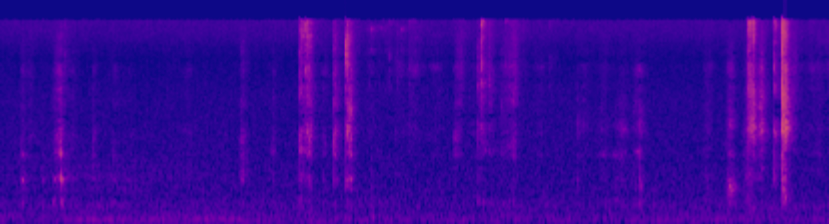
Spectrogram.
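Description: Faint crackles and ticks of paper backing being peeled off double-sided tape, in a few short clusters, the loudest near the end.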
